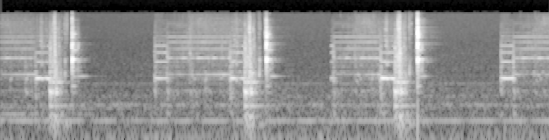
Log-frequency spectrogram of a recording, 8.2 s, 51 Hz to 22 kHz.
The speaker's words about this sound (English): This horrible screeching sound that you hear 42,000 times, it took us about 2 weeks to print the season tickets, but in return for this sound, you get a ticket to the symphony and you get to hear this sound.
